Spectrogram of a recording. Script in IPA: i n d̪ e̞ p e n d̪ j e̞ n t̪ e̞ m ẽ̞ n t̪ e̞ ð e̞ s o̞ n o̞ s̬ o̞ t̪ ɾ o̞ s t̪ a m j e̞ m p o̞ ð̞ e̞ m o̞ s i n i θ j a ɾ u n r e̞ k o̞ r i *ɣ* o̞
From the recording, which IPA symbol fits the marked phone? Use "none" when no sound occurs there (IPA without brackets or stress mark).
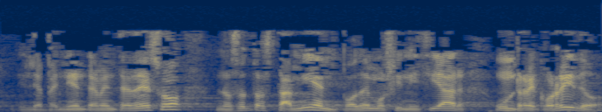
ð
